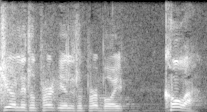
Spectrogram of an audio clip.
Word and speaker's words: Koa: And you called your little purr boy Koa. Koa. And how do you spell that?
